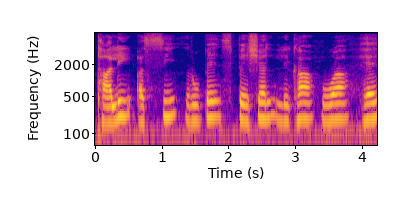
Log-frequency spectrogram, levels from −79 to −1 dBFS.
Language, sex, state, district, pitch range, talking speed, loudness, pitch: Hindi, male, Madhya Pradesh, Dhar, 175-200 Hz, 100 wpm, -16 LUFS, 185 Hz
